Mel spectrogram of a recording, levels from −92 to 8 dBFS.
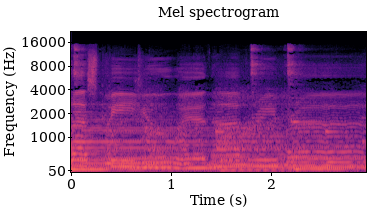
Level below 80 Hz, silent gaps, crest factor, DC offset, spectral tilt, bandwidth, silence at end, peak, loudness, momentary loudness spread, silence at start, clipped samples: -42 dBFS; none; 14 dB; 0.1%; -5 dB/octave; 15.5 kHz; 0 s; -12 dBFS; -28 LUFS; 3 LU; 0 s; under 0.1%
